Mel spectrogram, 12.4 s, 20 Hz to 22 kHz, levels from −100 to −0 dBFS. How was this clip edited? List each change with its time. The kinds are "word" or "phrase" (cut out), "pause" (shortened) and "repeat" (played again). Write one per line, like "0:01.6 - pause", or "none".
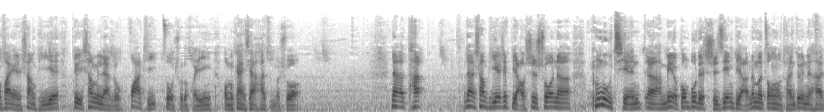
0:07.0 - word
0:08.8 - word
